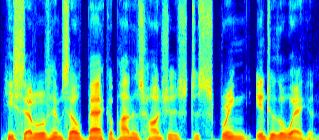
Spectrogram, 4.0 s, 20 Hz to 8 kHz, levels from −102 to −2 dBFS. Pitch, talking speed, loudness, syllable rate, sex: 95 Hz, 180 wpm, -21 LUFS, 4.7 syllables/s, male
